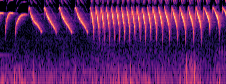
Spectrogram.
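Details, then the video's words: Canary singing as a training model for young birds: a few long sweeping whistles, then a fast even run of short falling chirps repeated about five per second. "PANCINGAN KENARI GACOR DURASI PANJANG UNTUK MASTERAN KENARI PAUD BELAJAR BUNYI DAN GACOR"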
